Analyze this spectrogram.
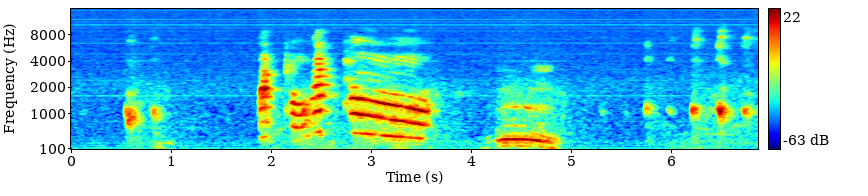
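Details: Indian parrot speaking indoors: soft clicks, then a burst of quick nasal syllables and a long falling word. A lower, hoarse drawn-out sound follows, then scattered short clicks and chirps.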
